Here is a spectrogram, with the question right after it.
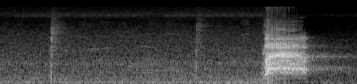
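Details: Muntjac giving a single loud, hoarse bark near the end, short and harsh with a rough harmonic band, after a few faint clicks over a quiet background hiss.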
